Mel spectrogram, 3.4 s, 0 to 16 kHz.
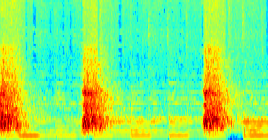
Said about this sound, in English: Yeah, not only did they tell me that they've got gunshots, but they've got the audio. A home surveillance system from the neighbor captured these loud bangs around 10 p.m. that night.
